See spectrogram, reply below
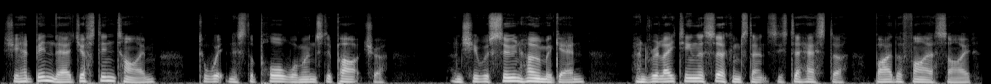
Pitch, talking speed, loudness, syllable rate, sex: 120 Hz, 170 wpm, -17 LUFS, 5.5 syllables/s, male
